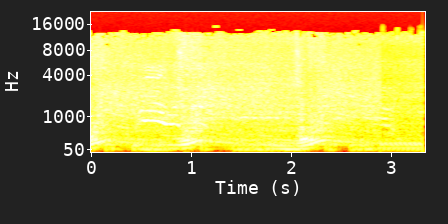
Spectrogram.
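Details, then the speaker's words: BMW E36 drift car after new exhaust gaskets fitted: idles evenly and rises cleanly through a couple of blips, no puffing or ticking at the manifold; exhaust sealed, normal running. "at least it's got gaskets in there this time. Sounds good to me, mate."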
